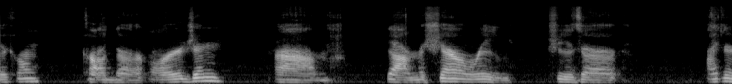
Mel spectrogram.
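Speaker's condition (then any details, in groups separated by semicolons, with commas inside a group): Spinal muscular atrophy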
